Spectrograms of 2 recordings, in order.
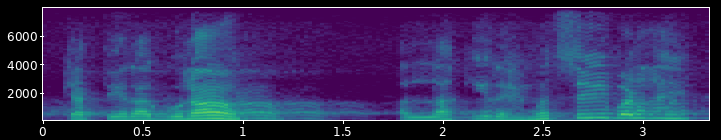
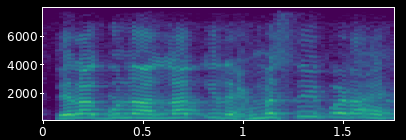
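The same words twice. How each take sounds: First: Loud stress on گناہ, then a pause; weighty question. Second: Loud, high, rushed challenge; incredulous question. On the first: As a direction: punch گناہ and hold before finishing the question. First asking, measured rhetorical question. (گناہ پر زور، پھر ٹھہر کر سوال) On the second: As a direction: fire the whole question out in raised astonishment. Repeats the question in amazement. (اونچی، تیز آواز میں حیرت بھرا سوال) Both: Retold or imitated.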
